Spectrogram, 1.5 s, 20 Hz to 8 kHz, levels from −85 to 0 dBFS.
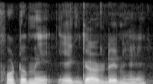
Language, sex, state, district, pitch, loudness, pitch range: Hindi, male, West Bengal, Alipurduar, 135 Hz, -16 LUFS, 125-155 Hz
